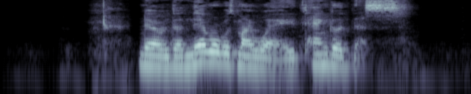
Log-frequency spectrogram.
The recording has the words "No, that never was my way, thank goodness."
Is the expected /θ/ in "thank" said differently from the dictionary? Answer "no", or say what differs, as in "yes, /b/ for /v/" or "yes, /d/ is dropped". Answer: yes, /t/ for /θ/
